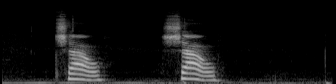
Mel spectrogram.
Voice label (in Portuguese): "Xau", Portuguese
